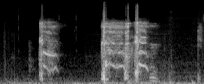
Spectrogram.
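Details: Three short, harsh coughs in a quick run, the last two close together, from a person coughing repeatedly while gaming who says they are coughing so much; repeated coughing.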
